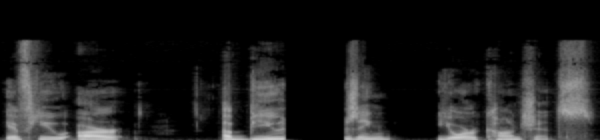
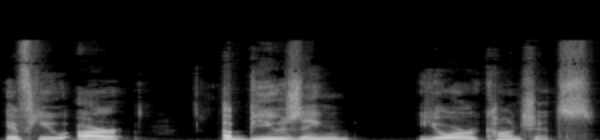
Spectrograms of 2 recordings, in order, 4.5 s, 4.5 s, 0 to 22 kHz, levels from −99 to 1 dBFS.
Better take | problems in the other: second | audio freezing; at 2 s

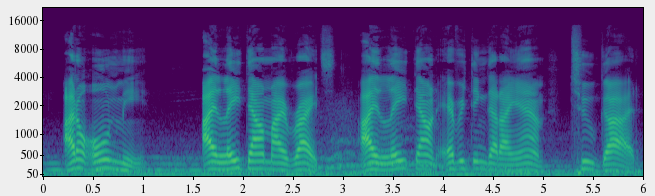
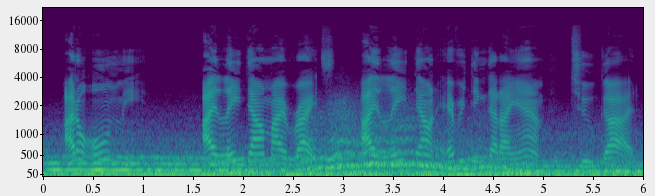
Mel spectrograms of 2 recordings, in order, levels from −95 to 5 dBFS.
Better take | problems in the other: first | low rumble; loud; throughout; 3 dB below the speech; faint in the first

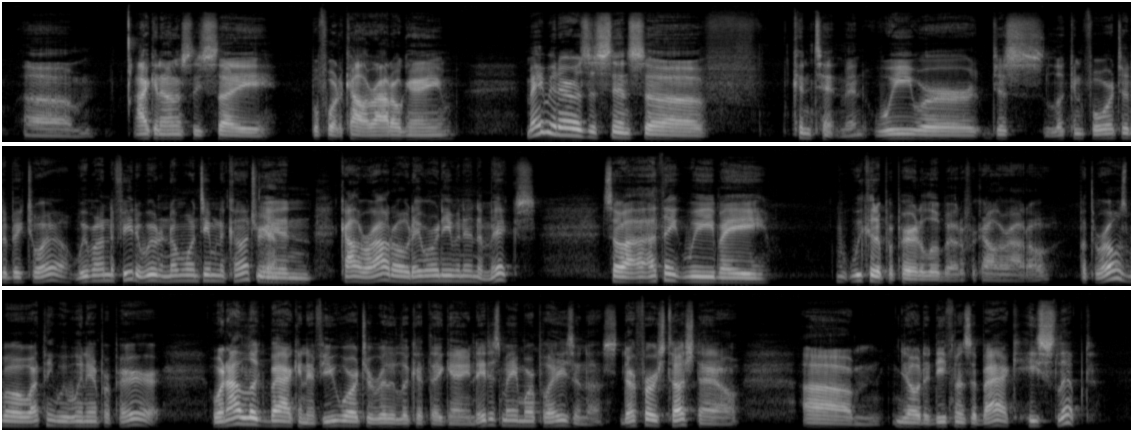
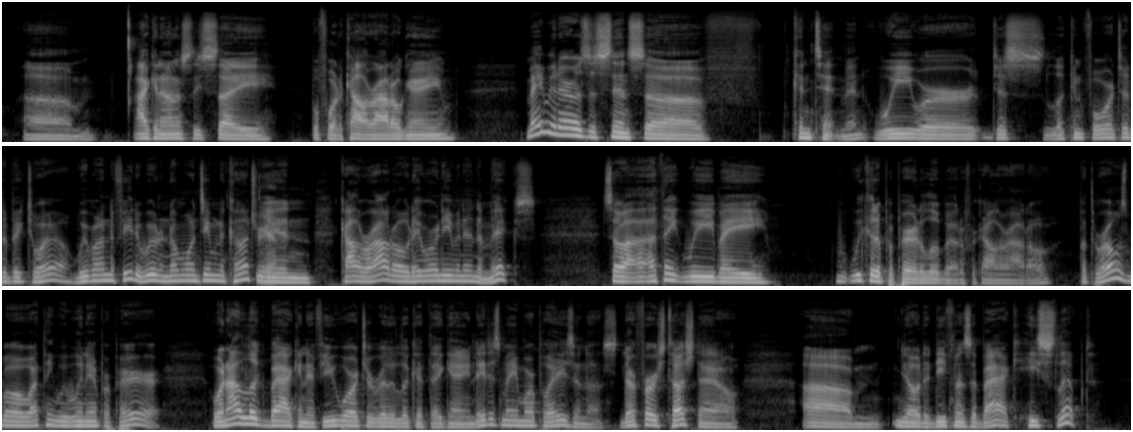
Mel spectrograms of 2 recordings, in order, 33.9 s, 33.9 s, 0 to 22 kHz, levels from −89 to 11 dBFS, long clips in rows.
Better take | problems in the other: second | thin; somewhat; fading below 300 Hz

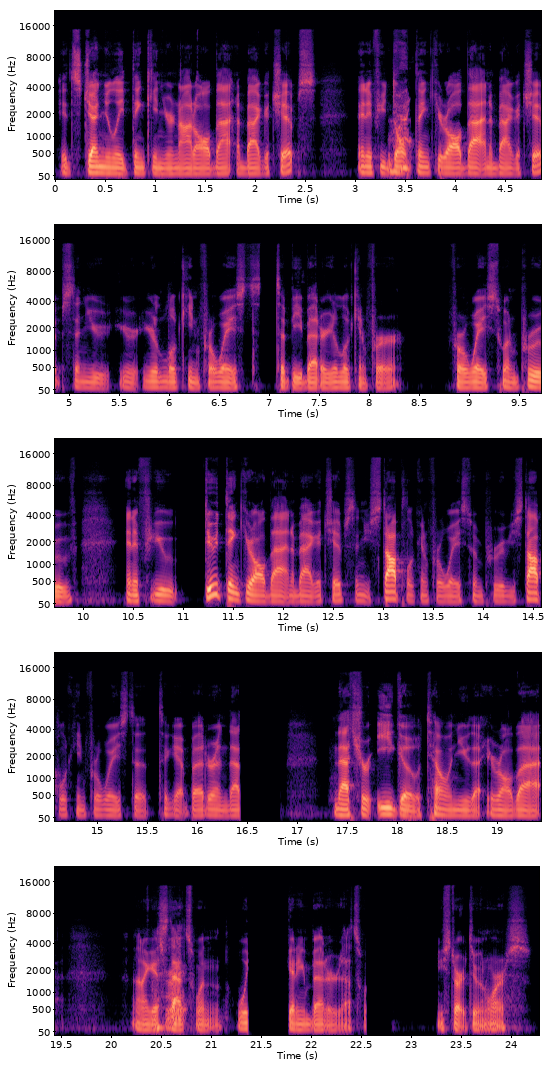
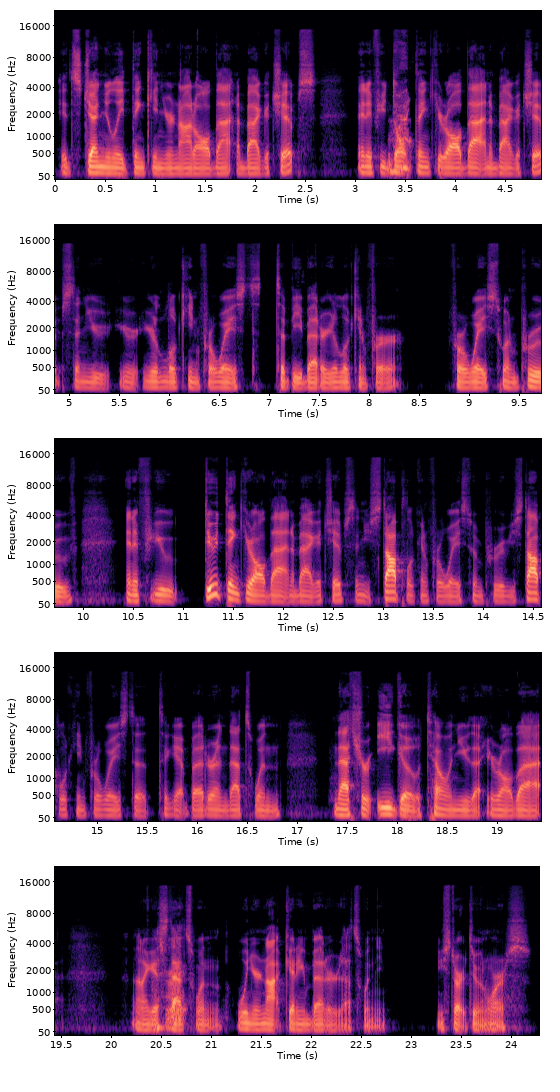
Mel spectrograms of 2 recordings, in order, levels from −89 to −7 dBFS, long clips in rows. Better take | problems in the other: second | audio cutting out; at 16 s, at 21 s and at 23 s

